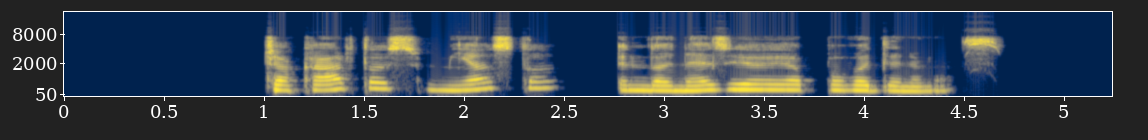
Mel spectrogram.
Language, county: Lithuanian, Kaunas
